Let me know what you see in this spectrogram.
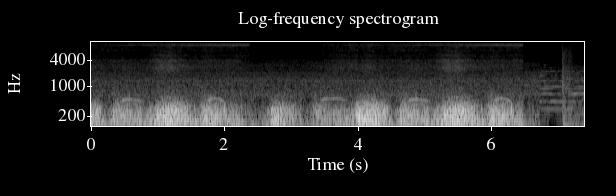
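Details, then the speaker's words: Monophonic wheeze: breath sounds with a single steady musical tone on each breath, lower in pitch than other adventitious sounds, from a narrowed larger airway. Heard over the anterior, posterior and lateral chest walls, and louder over partially obstructed areas. "s lower in pitch compared to other adventitious breath sounds the single tone suggests the narrowing of a larger airway these sounds are heard over the anterior posterior and lateral chest walls"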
